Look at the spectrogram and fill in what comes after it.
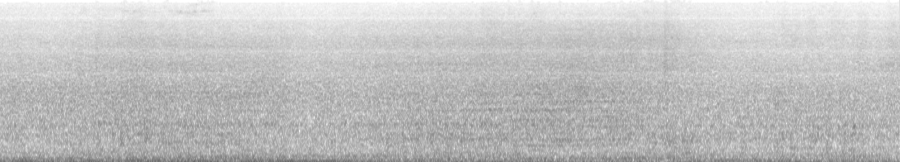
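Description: Train at a station: a steady low rumble with a faint whine above it.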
